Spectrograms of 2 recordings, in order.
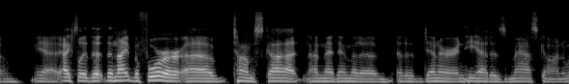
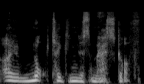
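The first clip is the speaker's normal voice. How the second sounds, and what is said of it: Imitates another person's voice. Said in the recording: “terrible Tom Scott impression ... it wasn't bad”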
